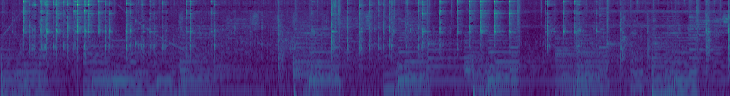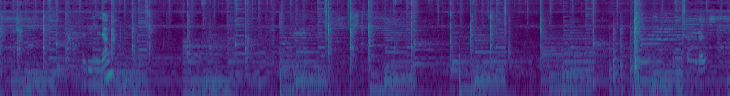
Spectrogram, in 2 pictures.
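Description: A utensil clinking and scraping against a frying pan while a thick meat and tomato sauce is stirred, in many short irregular knocks. Background music with a steady beat plays underneath.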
